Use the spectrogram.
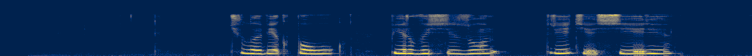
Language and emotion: Russian, sad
